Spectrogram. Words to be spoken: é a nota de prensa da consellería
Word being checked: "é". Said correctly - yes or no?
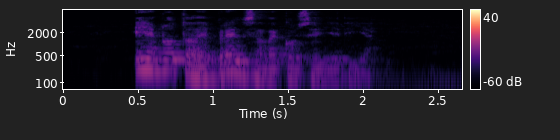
yes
